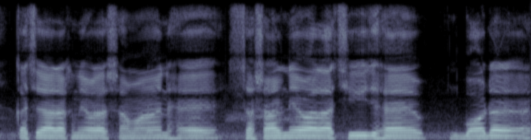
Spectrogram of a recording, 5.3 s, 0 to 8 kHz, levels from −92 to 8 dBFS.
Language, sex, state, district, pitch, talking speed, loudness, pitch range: Hindi, male, Bihar, Muzaffarpur, 140 Hz, 125 wpm, -25 LUFS, 140-145 Hz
